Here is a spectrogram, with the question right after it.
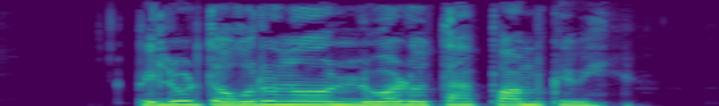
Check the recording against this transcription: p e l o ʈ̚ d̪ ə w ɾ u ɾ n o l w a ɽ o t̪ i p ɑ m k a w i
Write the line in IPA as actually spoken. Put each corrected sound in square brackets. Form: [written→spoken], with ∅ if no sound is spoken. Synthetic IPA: p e l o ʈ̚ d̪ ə [w→ɣ] ɾ u [ɾ→∅] n o l w a ɽ o t̪ [i→a] p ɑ m k a w i

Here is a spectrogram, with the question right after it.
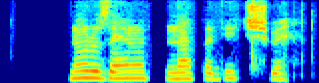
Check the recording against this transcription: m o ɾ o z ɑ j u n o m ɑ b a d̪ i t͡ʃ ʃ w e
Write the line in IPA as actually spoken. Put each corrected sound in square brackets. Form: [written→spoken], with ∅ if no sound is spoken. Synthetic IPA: [m→n] o ɾ o z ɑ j u n o [m→n] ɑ [b→p] a d̪ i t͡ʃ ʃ w e

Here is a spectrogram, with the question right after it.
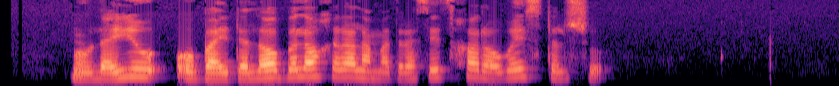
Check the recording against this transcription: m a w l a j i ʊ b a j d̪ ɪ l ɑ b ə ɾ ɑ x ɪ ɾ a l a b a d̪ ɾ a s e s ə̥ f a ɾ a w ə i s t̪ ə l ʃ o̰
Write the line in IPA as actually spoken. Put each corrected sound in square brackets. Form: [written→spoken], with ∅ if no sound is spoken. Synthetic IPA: m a w l a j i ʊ b a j d̪ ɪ l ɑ b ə [ɾ→l] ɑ x ɪ ɾ a l a [b→m] a d̪ ɾ a s e [s→t͡s] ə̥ [f→x] a ɾ [a→ɑ] w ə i s t̪ ə l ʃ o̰

